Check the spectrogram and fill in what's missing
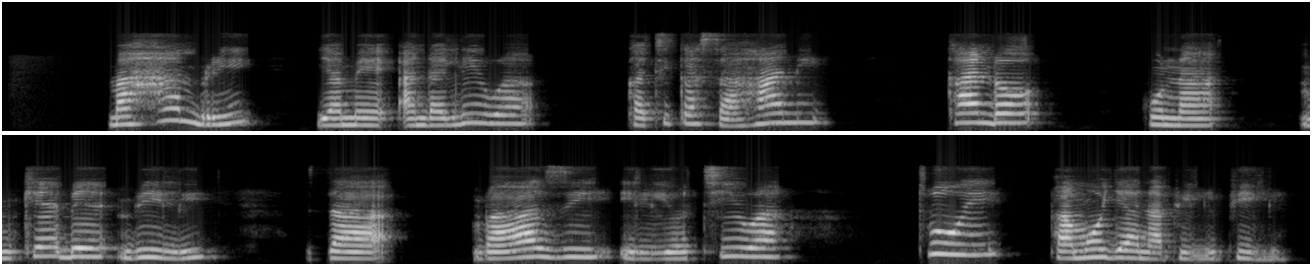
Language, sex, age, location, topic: Swahili, female, 25-35, Mombasa, agriculture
